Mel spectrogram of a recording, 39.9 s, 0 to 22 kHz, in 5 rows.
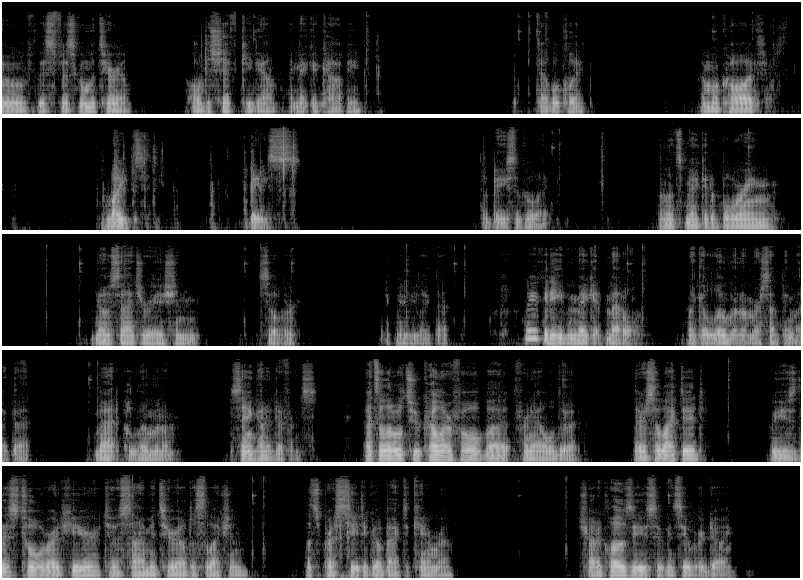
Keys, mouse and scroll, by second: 0.4 ctrl+click, 6.1 click, 9.3 shift+click, 10.9 click, 11.1 click, 13.2 click, 14.2-17.8 typing, 19.2 click, 22.1 click, 22.8 click, 24.1 click, 25.5 click, 26.2 click, 28.1 click, 30.5 click, 36.8 click, 39.1 click.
